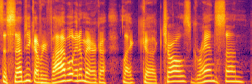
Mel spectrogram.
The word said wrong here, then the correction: Grandison: Grandison, how do you say that? Grandison Finney, okay.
